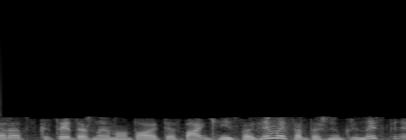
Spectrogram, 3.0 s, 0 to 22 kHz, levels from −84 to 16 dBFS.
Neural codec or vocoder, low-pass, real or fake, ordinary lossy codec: none; 3.6 kHz; real; MP3, 24 kbps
